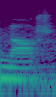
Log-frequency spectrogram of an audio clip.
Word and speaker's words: Narshe: It's always pronounced that as Nash.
